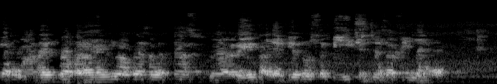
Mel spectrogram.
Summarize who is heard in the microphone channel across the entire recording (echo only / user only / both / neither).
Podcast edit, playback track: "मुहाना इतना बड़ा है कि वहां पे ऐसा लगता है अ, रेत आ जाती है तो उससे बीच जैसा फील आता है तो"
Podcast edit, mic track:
echo only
